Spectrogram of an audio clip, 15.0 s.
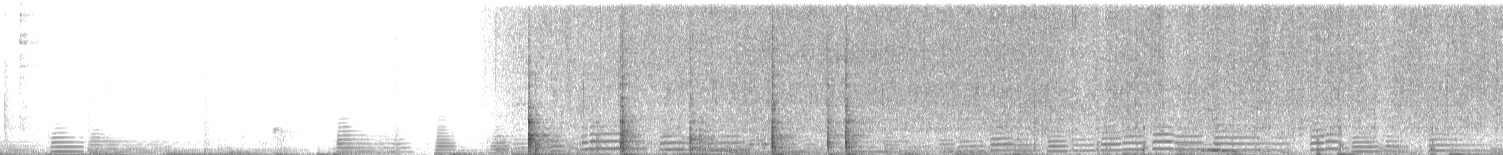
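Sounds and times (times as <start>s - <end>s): vegetables sizzling in oil: 4.9s - 15.0s
spatula knocking on metal: 5.2s - 8.8s.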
